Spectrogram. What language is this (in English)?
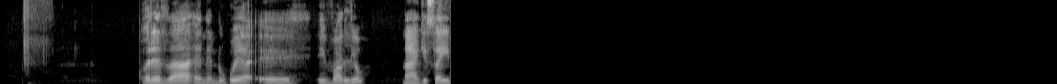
Masai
